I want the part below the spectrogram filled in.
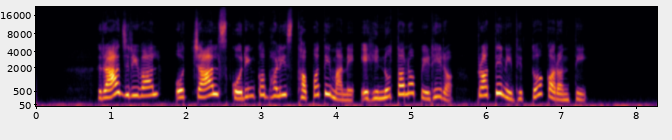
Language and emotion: Odia, neutral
